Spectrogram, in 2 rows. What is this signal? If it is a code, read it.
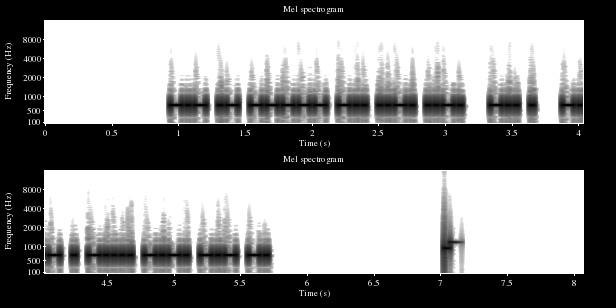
Morse code, heard as a keyed tone, about 40 wpm, 700 Hz. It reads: KA0DFF DE KE6CKN
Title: USA Callsign DE Callsign 40wpm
